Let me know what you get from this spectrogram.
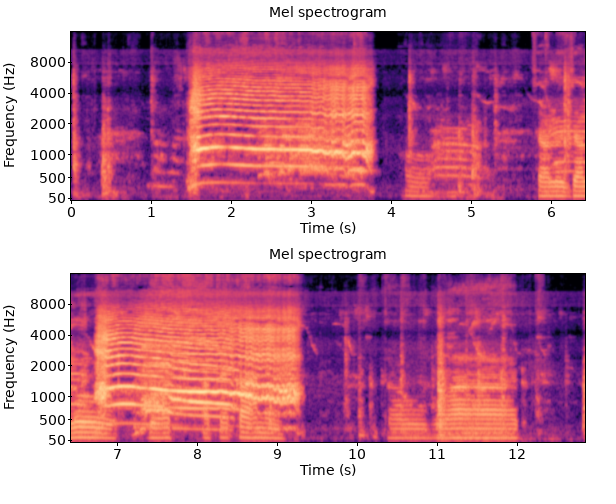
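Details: Breeding sheep in a pen at Tanjung village, Cipunagara, Subang, bleating three times: long, harmonic, slightly quavering cries, with a man's low voice talking during the gaps.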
